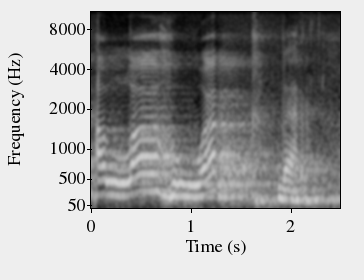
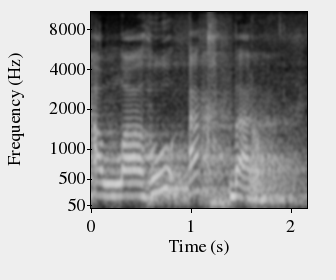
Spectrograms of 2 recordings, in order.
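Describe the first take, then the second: First: The words are linked with a w-sound: huwak. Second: The words are said without an added w-sound. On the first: The speaker calls it wrong. "Jangan Allahu Akbar. Huwak itu salah" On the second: The speaker calls it right. "kalimatnya Allahu Akbar"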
